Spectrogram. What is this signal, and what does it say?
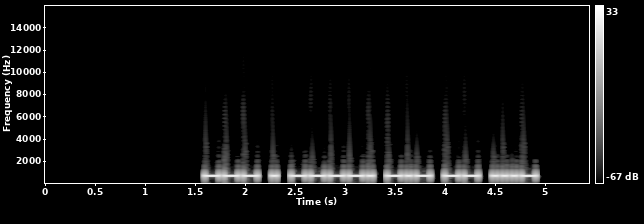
Morse code, heard as a keyed tone, about 25 wpm, 700 Hz. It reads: OE9KMV
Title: DXCC-100 Call Signs - 6 Characters - Repeated 3x - 25wpm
